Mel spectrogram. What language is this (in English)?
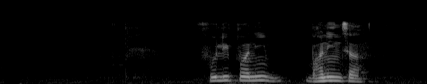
Nepali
